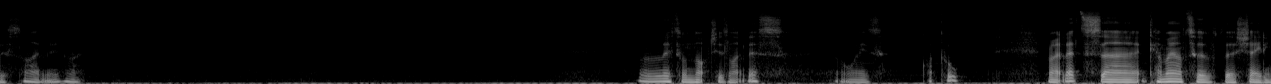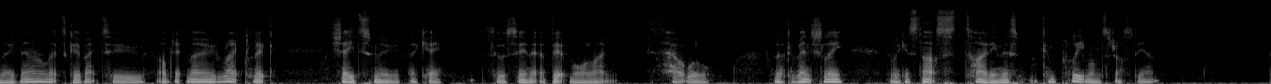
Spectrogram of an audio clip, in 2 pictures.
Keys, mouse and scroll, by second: 3.4 middle click, 4.0-6.6 drag, 6.6 middle click, 7.6 click, 8.3 middle click, 8.9-11.7 drag, 11.7-13.9 middle drag, 13.9-15.7 drag, 15.7 right click, 16.1-22.6 middle drag, 22.6-25.4 drag.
